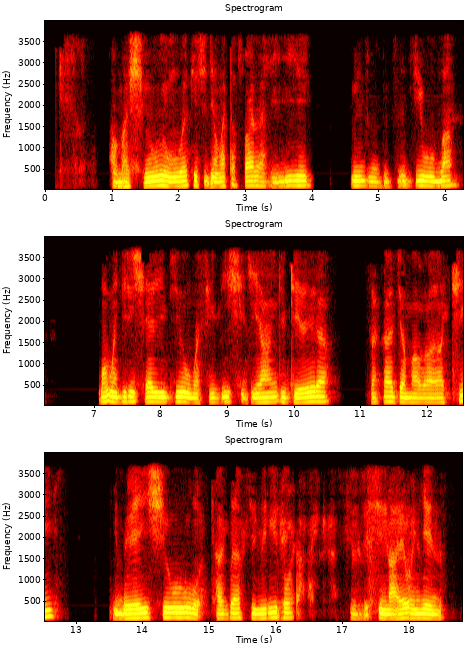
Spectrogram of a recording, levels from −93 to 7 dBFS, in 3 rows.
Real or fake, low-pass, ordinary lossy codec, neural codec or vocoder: fake; 3.6 kHz; MP3, 32 kbps; codec, 16 kHz, 1 kbps, FunCodec, trained on Chinese and English, 50 frames a second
